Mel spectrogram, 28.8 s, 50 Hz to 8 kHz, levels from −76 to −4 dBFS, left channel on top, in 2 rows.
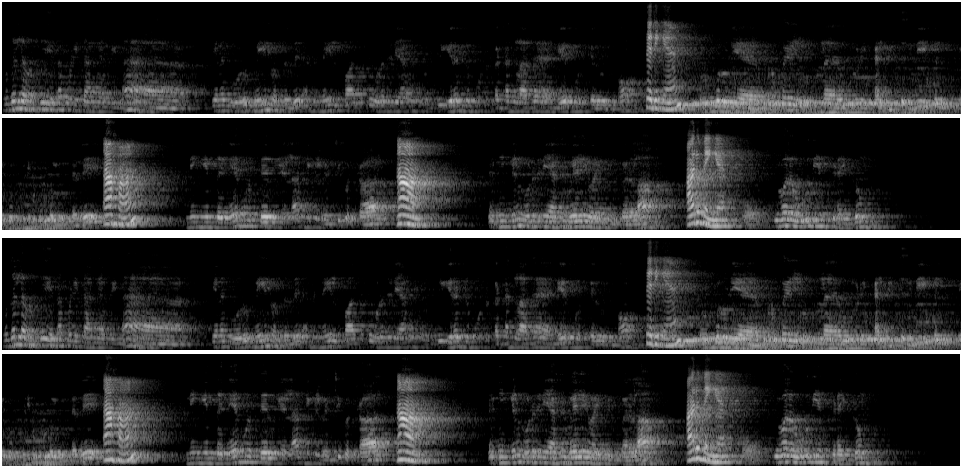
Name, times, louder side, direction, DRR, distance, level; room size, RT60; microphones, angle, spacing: voice 1, 0.0-2.8 3.1-9.5 10.5-15.9 17.1-20.1 21.7-24.2 25.5-27.4, left 1 dB, 70° right, 0 dB, 2.4 m, -36 dB
voice 2, 9.7-10.2 15.9-16.4 20.3-20.7 24.6-25.3, left 2 dB, 10° left, 1 dB, 1.1 m, -24 dB
sound 1, 10.2-15.3, right 1 dB, 30° right, 2.9 m, -36 dB
17.0 x 9.2 x 7.9 m, 1.5 s
head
